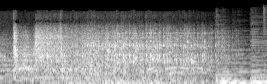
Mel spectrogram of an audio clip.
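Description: The key is turned and a Chevelle car engine cranks for a few seconds with a grinding starter whir, then catches and settles into a loud, steady low rumble.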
